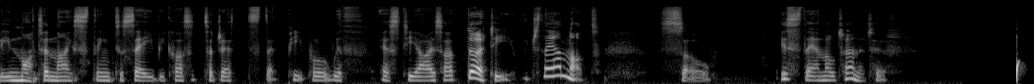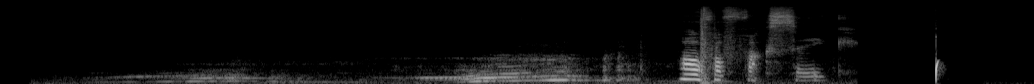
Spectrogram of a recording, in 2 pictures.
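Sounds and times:
speech: 0:00.0 - 0:07.2, 0:07.8 - 0:09.0, 0:17.2 - 0:18.9
motorcycle passing outside: 0:10.8 - 0:17.2.

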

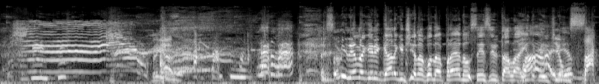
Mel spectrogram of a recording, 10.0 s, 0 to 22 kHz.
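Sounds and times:
cat meowing with a long drawn-out meow: 0:00.0 - 0:02.6
speech: 0:00.2 - 0:01.0, 0:03.8 - 0:09.9
laughter: 0:02.4 - 0:06.1, 0:08.4 - 0:09.9.

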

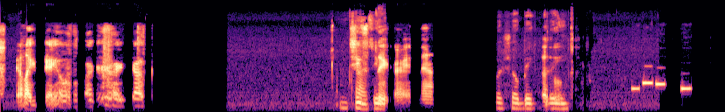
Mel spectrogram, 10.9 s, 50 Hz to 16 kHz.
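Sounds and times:
speech: 0:00.0 - 0:02.3, 0:05.1 - 0:06.6, 0:07.4 - 0:08.7
phone text-message notification beeps: 0:09.5 - 0:10.4.

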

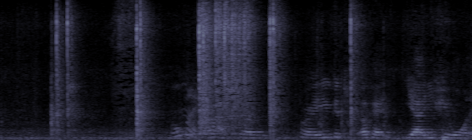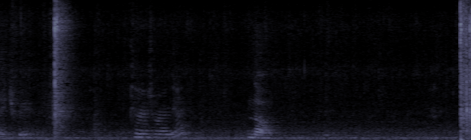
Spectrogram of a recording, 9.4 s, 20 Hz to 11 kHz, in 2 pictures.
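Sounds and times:
dice rolled on a hard tabletop: 0:01.4 - 0:02.9
speech: 0:03.2 - 0:05.4, 0:06.0 - 0:07.6.

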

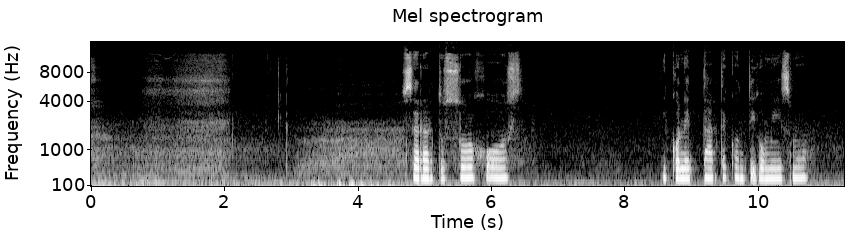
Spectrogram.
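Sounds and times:
slow deep breath inhaled with a soft airy hiss: 0:00.2 - 0:02.2, 0:03.0 - 0:04.7
fuller rough exhale: 0:00.7 - 0:02.2, 0:03.0 - 0:04.7
speech: 0:04.7 - 0:06.5, 0:08.6 - 0:10.8.

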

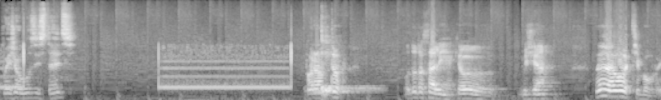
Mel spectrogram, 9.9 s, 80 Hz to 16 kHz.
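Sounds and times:
speech: 0:00.0 - 0:01.3, 0:04.6 - 0:05.3, 0:06.2 - 0:09.9
telephone ringing with electronic tone: 0:02.4 - 0:05.8.

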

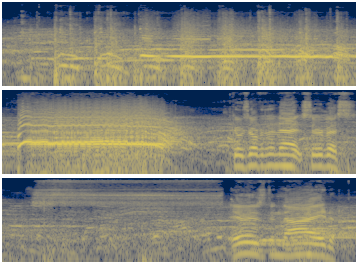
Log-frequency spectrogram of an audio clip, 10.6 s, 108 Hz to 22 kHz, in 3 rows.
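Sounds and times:
crowd cheering at a volleyball match: 0:00.0 - 0:10.6
shouts and whoops: 0:01.4 - 0:05.4
speech: 0:05.9 - 0:07.2, 0:09.4 - 0:10.6.

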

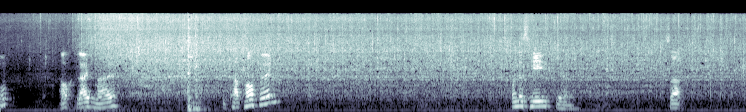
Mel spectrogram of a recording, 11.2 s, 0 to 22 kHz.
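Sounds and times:
speech: 0:00.0 - 0:00.2, 0:00.9 - 0:01.9, 0:02.8 - 0:04.3, 0:07.6 - 0:08.8, 0:10.0 - 0:10.4
chopped onions sizzling in hot frying fat: 0:00.0 - 0:11.1.

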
